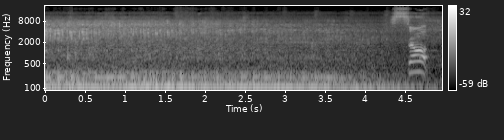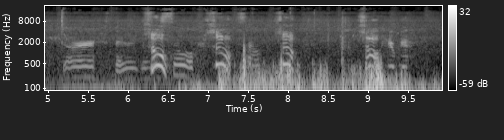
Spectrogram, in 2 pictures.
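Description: An old 1960s Chevy driving past at a campground, a low engine rumble for a few seconds that fades out, followed by people talking and other nearby sounds.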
